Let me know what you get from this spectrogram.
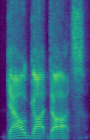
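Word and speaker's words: Gal Gadot: Her name is pronounced gal got dots.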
